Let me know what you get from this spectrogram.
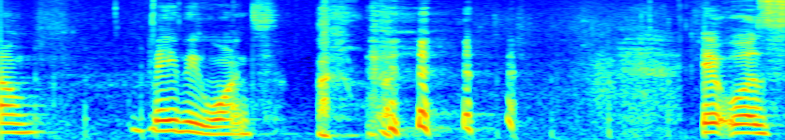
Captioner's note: laughs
